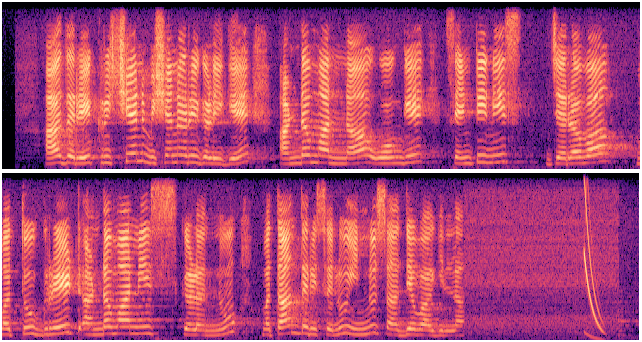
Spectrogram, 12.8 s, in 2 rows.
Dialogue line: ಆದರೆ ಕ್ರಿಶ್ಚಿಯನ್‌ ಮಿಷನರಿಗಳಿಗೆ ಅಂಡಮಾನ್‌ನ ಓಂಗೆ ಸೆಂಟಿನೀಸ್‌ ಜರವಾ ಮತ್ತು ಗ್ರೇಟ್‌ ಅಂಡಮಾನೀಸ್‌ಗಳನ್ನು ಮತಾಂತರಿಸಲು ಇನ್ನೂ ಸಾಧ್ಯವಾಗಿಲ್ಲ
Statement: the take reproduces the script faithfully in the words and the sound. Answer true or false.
false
